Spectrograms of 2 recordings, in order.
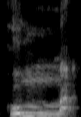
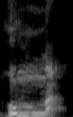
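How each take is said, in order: No difference in how they are said.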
